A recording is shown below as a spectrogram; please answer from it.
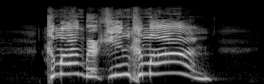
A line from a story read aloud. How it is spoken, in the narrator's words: exclaimed Bobo Chico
